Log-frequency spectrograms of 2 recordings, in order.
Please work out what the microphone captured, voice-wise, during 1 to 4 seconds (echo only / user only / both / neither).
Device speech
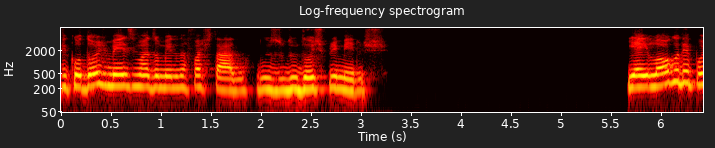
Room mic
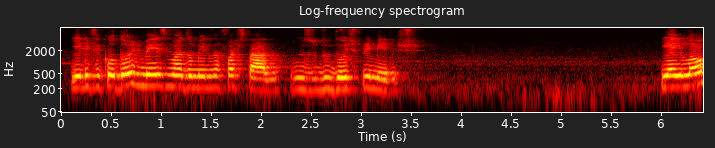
echo only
